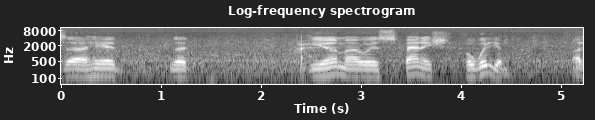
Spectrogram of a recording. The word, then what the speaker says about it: Guillermo: And he worked it out how I could pronounce Guillermo correctly. And the first time I tried it, I stumbled over it. Guillermo. Guillermo. Guillermo Vilas.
